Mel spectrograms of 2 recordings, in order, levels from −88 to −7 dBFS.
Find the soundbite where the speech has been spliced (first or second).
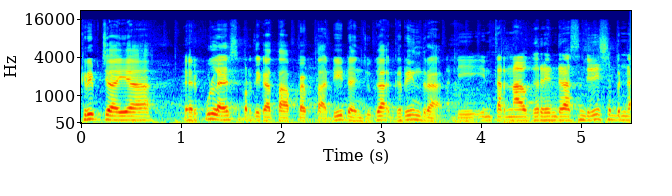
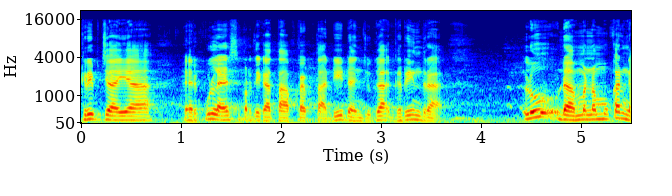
first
